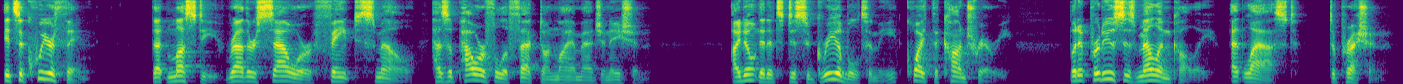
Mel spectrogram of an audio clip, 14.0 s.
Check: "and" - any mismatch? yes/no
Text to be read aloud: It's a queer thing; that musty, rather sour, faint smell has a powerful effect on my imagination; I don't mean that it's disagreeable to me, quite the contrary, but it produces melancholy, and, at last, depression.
yes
